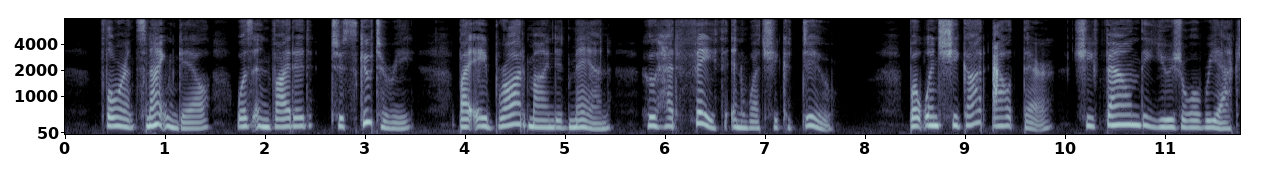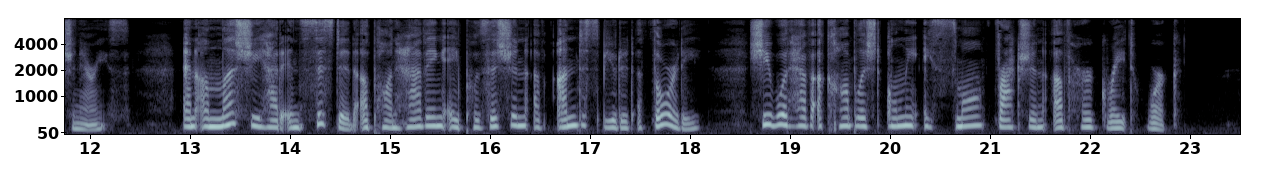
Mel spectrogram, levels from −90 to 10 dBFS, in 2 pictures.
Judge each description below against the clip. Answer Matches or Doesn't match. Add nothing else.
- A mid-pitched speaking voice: Doesn't match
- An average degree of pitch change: Matches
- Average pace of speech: Matches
